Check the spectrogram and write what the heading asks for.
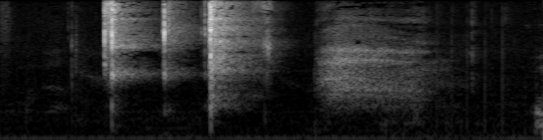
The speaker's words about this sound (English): Before we uh, before we kick this session off, should we uh, crack a beer? Let's do it. Cheers, boys.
